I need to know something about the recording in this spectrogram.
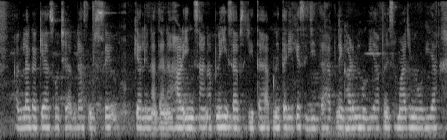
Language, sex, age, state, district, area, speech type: Hindi, female, 45-60, Bihar, Vaishali, urban, spontaneous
